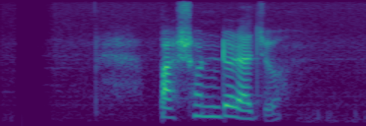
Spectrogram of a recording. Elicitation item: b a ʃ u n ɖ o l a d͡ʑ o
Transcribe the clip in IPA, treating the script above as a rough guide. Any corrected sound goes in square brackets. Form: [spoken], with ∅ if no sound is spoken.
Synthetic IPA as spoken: [p] a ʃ [o] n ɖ o [ɾ] a d͡ʑ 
